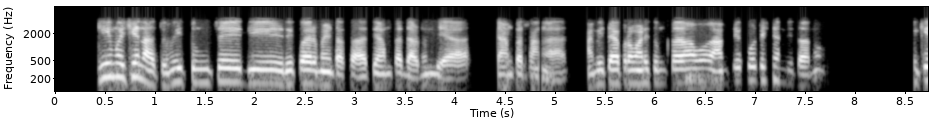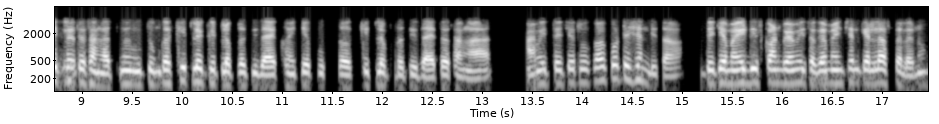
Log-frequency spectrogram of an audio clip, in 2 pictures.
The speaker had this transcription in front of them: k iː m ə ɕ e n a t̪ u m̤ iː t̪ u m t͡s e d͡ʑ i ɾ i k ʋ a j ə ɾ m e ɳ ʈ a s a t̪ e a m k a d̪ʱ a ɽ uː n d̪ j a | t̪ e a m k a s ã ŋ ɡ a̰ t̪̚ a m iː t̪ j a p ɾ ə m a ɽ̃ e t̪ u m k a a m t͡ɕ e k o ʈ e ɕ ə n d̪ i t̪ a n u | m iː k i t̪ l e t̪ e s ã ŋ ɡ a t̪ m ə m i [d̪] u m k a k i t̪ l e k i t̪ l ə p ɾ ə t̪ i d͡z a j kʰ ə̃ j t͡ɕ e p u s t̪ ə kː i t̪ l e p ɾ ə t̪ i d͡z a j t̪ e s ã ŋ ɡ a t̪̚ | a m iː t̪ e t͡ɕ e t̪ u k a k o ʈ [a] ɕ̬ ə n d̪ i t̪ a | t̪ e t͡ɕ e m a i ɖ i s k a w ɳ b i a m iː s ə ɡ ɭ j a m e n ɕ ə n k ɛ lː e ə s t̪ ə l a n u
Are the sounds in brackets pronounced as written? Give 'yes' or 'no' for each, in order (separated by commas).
no, no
